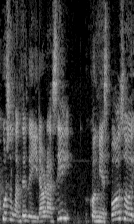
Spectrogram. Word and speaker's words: Brasil: que desbloqueas y ya la regla es todo lo que termina en D e se dice y, eh, lo que termina en se dice u, entonces Brasil, tú, yo digo Brasil, tú dices, ¿qué? Pero Brasil es Brasil porque terminó en L.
